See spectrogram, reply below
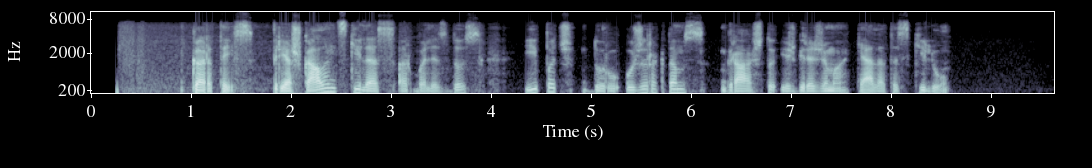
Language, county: Lithuanian, Kaunas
